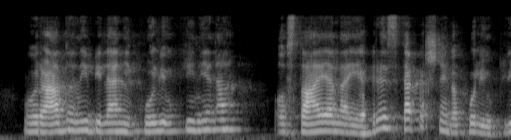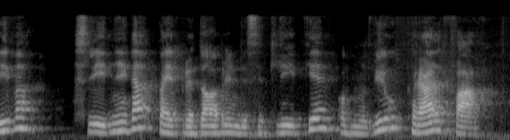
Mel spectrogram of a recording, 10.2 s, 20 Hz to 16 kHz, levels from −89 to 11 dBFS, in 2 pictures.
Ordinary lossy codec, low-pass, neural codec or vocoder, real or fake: none; 10.8 kHz; codec, 24 kHz, 3 kbps, HILCodec; fake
